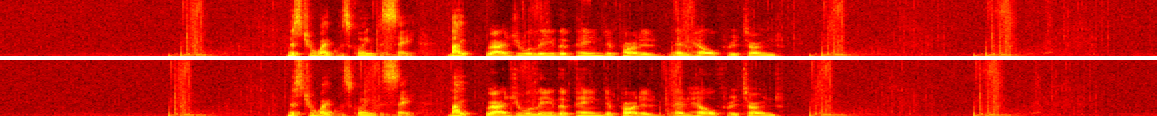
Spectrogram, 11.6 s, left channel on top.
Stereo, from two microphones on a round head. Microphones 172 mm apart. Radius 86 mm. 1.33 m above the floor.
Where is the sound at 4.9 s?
60° right (ahead or behind), 0.8 m.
